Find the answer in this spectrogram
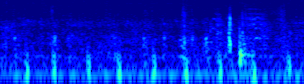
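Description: Hooves of a led pack animal clip-clopping at a walk, a quick uneven run of soft knocks, several a second, mixed with the men's footsteps.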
